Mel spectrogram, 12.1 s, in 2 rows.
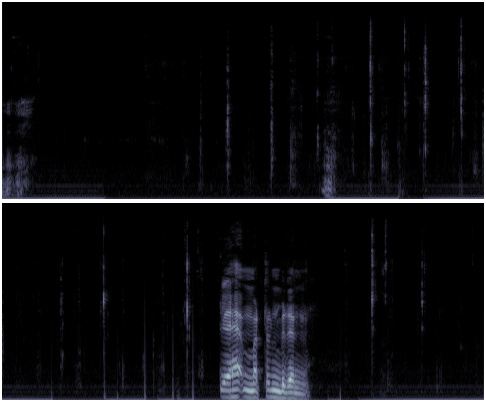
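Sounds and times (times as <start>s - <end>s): low hum: 0.0s - 2.0s, 3.9s - 12.0s
person chewing food: 1.6s - 8.8s, 9.9s - 12.0s.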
